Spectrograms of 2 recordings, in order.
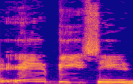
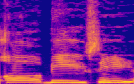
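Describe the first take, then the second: First: The first letter is said as a full 'ay'. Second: The first letter is said as a short 'uh'. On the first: The speaker calls it right. "अगर अकेला लिखा हुआ है ए, तब तो ए ही पढ़ोगे" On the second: The speaker calls it wrong. "ऐसा नहीं भाई।"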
